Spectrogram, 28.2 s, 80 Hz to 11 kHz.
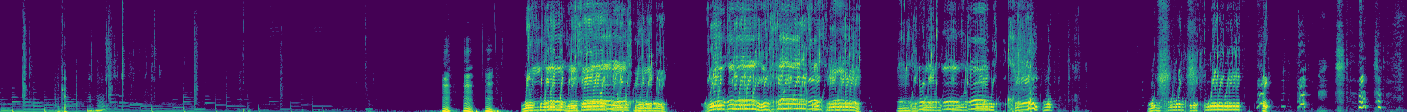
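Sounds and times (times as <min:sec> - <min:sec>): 
speech: 0:01.2 - 0:02.4, 0:08.9 - 0:13.4, 0:14.1 - 0:17.2, 0:18.0 - 0:21.2, 0:23.0 - 0:27.7
person gargling water while singing the chorus of a song: 0:08.8 - 0:13.4, 0:14.1 - 0:17.3, 0:18.0 - 0:21.2, 0:23.0 - 0:25.5.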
